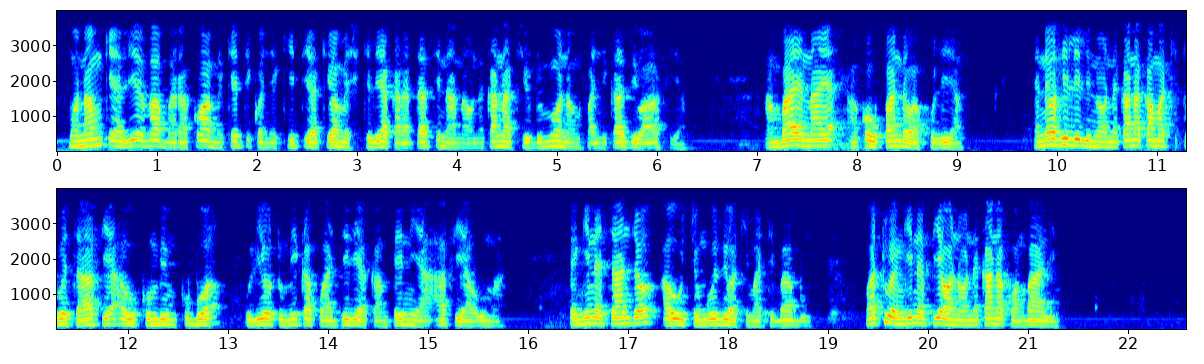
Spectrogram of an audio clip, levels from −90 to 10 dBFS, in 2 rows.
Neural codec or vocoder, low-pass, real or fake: none; 3.6 kHz; real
